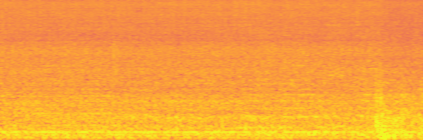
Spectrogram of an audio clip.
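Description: Heavy rain pouring down in a steady hiss, with a low steady hum beneath it. Thunder breaks in near the end.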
